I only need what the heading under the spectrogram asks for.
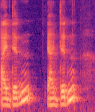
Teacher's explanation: I might just not release that t I didn't if I I can also say I didn't with a little bit of a true t sound there.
